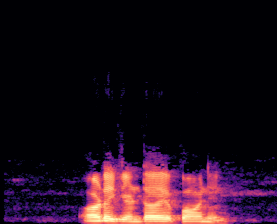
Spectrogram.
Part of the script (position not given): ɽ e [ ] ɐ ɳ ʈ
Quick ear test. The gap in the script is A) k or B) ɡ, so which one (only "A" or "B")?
B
